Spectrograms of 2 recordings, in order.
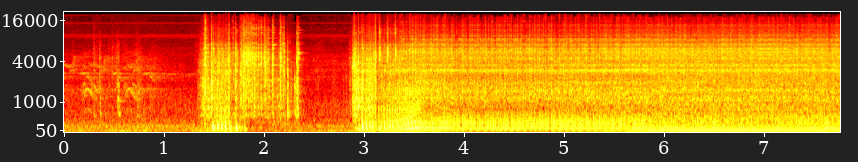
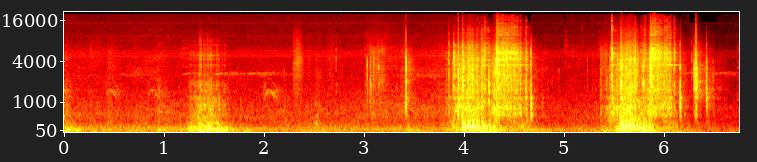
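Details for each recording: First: Homelite two-stroke weed eater (50:1 mix) after a gas-tank, fuel-hose and fuel-cap replacement that fixed a starts-but-won't-run fault: a few pulls and sputters, then it catches and settles into a steady, even high buzz on half choke, running normally. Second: Homelite string trimmer on half choke after priming: catches in short half-second bursts twice, then dies; not drawing fuel, fixed by replacing the gas tank, fuel hoses and cap; fuel starvation, starts then dies.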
